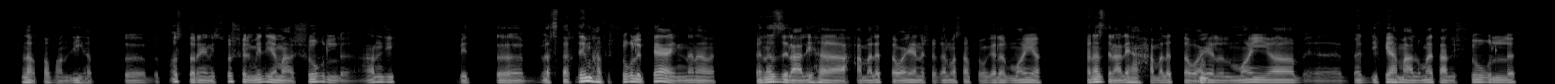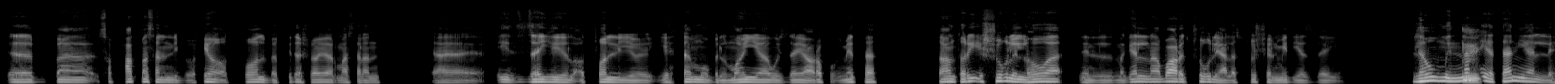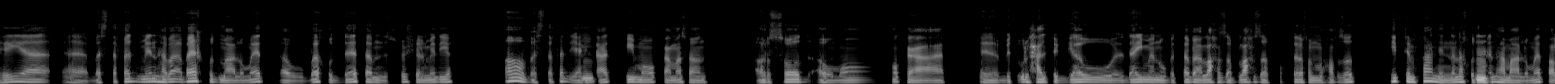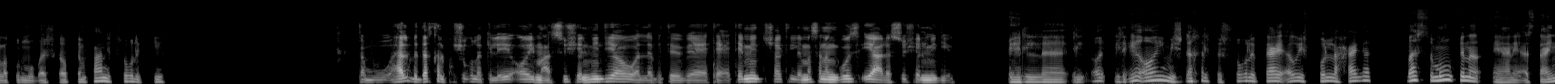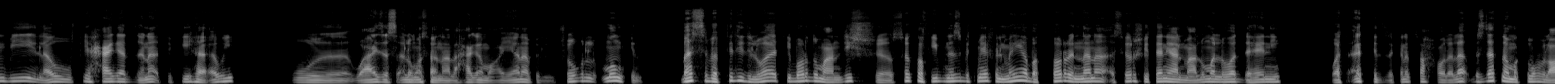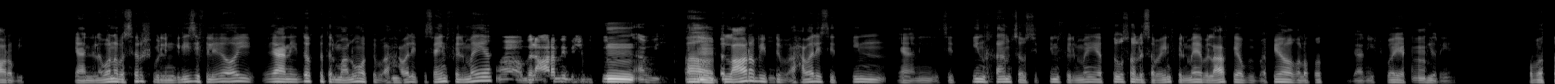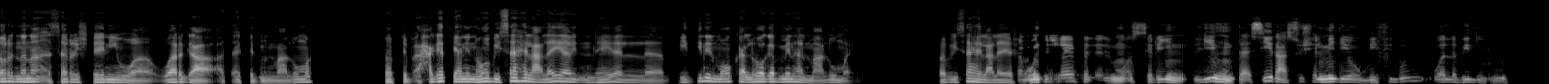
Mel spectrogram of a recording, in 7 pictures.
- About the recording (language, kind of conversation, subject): Arabic, podcast, إزاي السوشيال ميديا غيّرت طريقتك في اكتشاف حاجات جديدة؟
- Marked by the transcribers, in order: in English: "الSocial Media"; in English: "أشير"; in English: "الSocial Media"; unintelligible speech; in English: "data"; in English: "الSocial Media"; in English: "الAI"; in English: "الsocial media"; in English: "الsocial media؟"; in English: "الAI"; in English: "أsearch"; in English: "بsearch"; in English: "أsearch"; in English: "الsocial media"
